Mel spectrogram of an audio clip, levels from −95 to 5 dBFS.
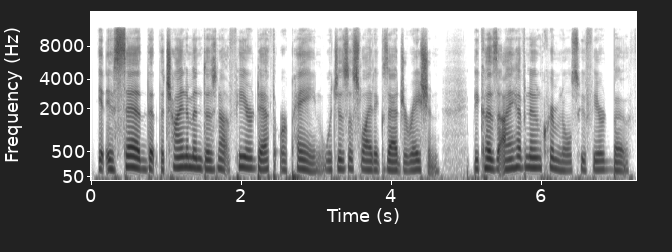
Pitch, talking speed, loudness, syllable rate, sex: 160 Hz, 205 wpm, -21 LUFS, 5.5 syllables/s, female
